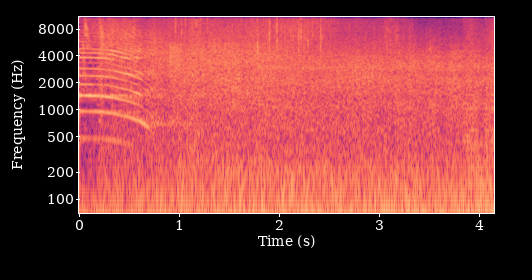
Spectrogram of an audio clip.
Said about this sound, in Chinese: 紧急求救！紧急求救！呼叫海防队！我们是罗斯玛丽号客轮，引擎机房爆炸，船身下沉，有乘客落海，请求支援。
